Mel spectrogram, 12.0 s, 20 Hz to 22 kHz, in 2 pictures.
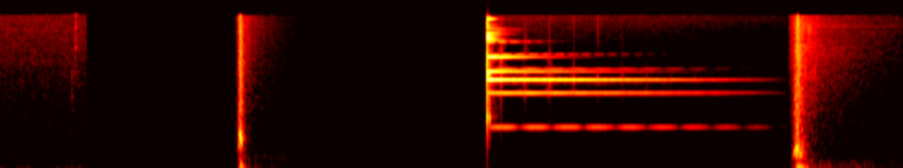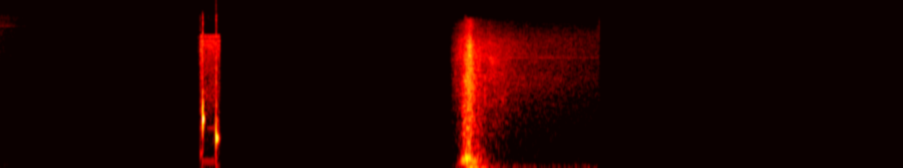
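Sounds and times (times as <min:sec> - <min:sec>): bell-like ding chime: 0:03.3 - 0:05.2.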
